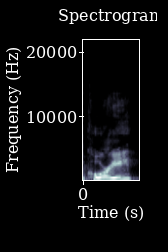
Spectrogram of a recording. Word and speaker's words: Kōri: YoHallo Raiders, if you don't know who I am, hi, I'm Kōri. Kōri like Kōri in the house, but it's spelled a little bit differently.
